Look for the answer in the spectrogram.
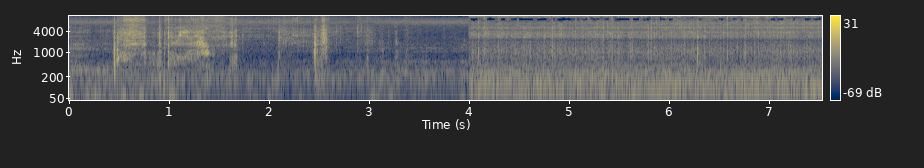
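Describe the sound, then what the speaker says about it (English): Prawns frying slowly in a pan at a campsite, with scraping and stirring first and then a steady loud sizzle that starts abruptly and hisses on close by. "Alright, so let's get these prawns in now. Get them cooking slowly."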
